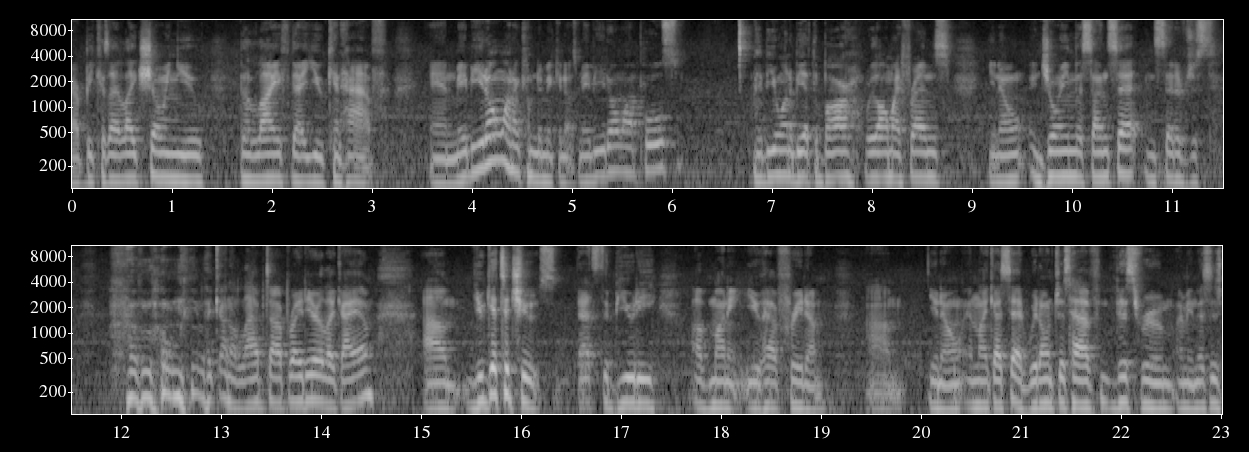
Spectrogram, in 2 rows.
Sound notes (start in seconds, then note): 15.0 laughs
